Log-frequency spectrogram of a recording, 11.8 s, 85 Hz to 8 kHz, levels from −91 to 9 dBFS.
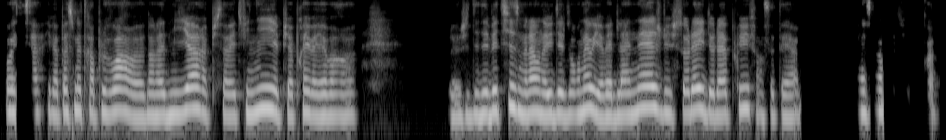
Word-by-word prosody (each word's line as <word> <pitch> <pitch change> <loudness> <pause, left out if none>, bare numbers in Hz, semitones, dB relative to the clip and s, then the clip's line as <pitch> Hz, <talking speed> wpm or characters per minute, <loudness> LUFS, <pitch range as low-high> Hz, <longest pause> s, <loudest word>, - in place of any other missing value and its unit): ouais 215 0 +1
c'est 210 - -8
ça. 210 0 -11
Il 210 - -8
va 195 - -2
pas 215 0 -1
se 225 - 0
mettre 215 -1 -3
à 205 - -2
pleuvoir, 215 0 +1
heu, 185 0 -1
dans 190 0 -1
la 190 0 +1
demi-heure 215 +4 +3
et 200 - -5
puis - - -11
ça 195 - -6
va 190 - -2
être 190 0 -7
fini 225 +4 +4
et 210 - +1
puis 190 - -6
après 190 +3 -3
il - - +1
va 190 - -1
y 190 - 0
avoir 190 0 -1
heu 190 - -11 1.2
heu, 185 +1 -5
je 190 - -6
dis 190 +1 -2
des 200 +1 +2
bêtises, 215 +4 +2
mais 200 -2 +2
là, 210 +1 +3
on 205 - +1
a 195 - +2
eu 195 - +2
des 200 0 +1
journées 200 +4 +1
où - - +5
il 210 - +3
y - - +3
avait 185 0 +1
de 190 - -1
la 195 0 0
neige, 240 +2 +4
du 205 -1 -2
soleil, 220 +4 +2
de 200 - -1
la 195 0 -1
pluie 235 +5 -2
enfin 200 -4 -8
c'était, 185 0 -6
heu, - - -5 0.8
assez 205 -3 -2
impressionnant, 220 - 0 0.5
quoi. - - -12
200 Hz, 295 wpm, -23 LUFS, 190-215 Hz, 1.2 s, où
